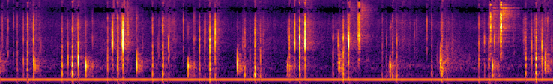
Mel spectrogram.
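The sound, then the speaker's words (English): Steady footsteps tread across a wooden floor upstairs, a long run of thudding steps at an even walking pace, with a low constant hum beneath and no voices. “But we definitely heard footsteps upstairs.”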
